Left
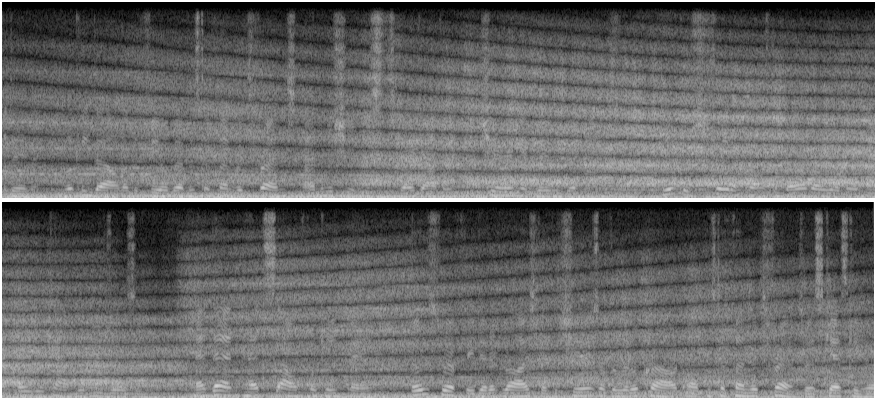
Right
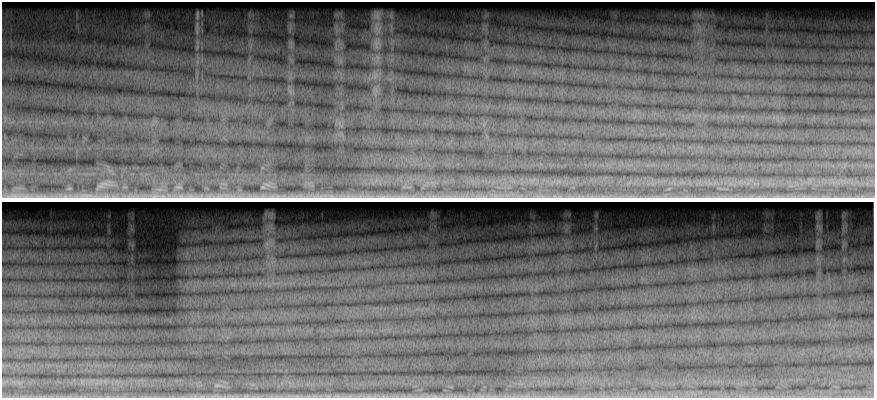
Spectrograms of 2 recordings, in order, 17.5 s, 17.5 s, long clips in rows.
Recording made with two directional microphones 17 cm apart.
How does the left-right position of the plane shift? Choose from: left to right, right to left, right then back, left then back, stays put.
left to right.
